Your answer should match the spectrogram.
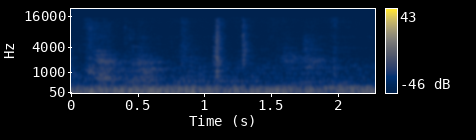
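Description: A short whine falling in pitch just after the start, of the kind a dog makes, over a steady low hum. Light clicks come and go, fitting fingers on steel plates as people eat.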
